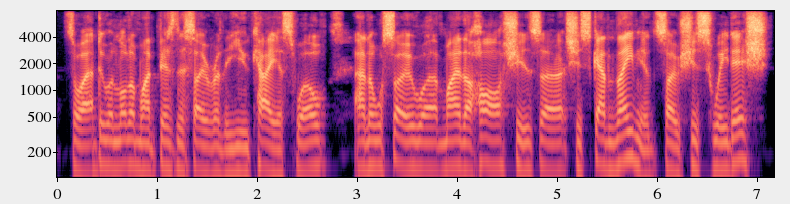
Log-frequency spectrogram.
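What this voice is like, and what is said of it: British accent. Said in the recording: “I've got a British accent, as you can tell”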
